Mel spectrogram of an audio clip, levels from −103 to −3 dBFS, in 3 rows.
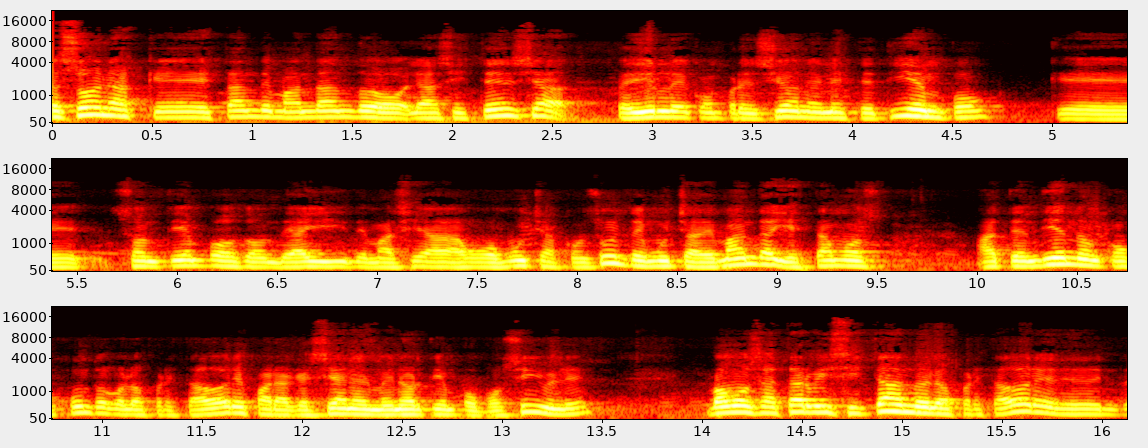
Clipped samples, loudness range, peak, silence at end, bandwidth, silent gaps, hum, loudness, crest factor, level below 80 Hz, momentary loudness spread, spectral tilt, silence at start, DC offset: under 0.1%; 2 LU; 0 dBFS; 0 s; 8 kHz; none; none; -16 LUFS; 16 dB; -54 dBFS; 9 LU; -11 dB/octave; 0 s; under 0.1%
